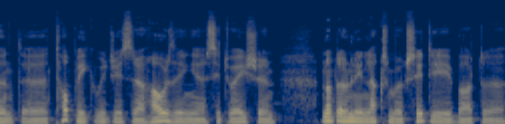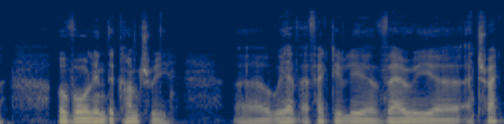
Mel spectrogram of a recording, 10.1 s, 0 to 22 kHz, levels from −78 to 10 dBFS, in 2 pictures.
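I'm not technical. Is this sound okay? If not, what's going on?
Yes, this speech recording sounds fine, and there's nothing going wrong in it that you need to worry about.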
